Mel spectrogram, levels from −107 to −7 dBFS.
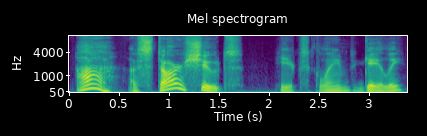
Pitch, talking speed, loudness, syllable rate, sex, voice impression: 130 Hz, 125 wpm, -20 LUFS, 3.5 syllables/s, male, very masculine, very adult-like, very middle-aged, very thick, slightly tensed, powerful, bright, soft, clear, fluent, cool, intellectual, slightly refreshing, very sincere, very calm, very mature, friendly, reassuring, slightly unique, wild, slightly sweet, lively, kind, slightly intense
